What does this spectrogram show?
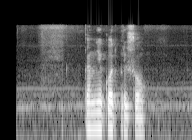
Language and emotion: Russian, neutral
